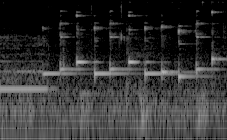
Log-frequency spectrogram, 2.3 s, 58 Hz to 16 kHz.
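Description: An incoming call sets off a phone ringtone heard near a Mateo M4 smart band, a bright repeating electronic melody of quick rising and falling notes at moderate volume.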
